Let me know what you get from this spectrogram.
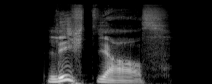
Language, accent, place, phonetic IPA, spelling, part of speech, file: German, Germany, Berlin, [ˈlɪçtˌjaːɐ̯s], Lichtjahrs, noun, De-Lichtjahrs.ogg
- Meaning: genitive singular of Lichtjahr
